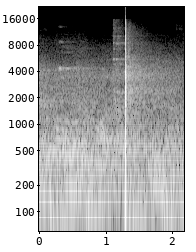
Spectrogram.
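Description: A single sharp slap of a hand on skin, a little past halfway, over the steady background noise of the gym.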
